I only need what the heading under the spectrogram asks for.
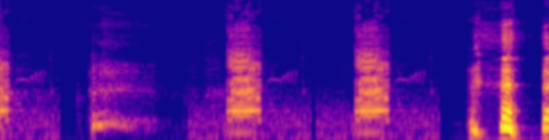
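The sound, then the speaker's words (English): A goose-honk sound effect from a soundboard: about six loud, nasal blasts, the first few spaced apart and the last three coming in a quick cluster, with no voices. “Look at that goose egg.”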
